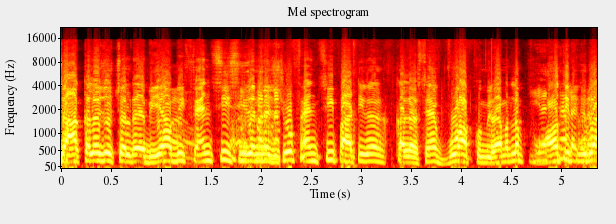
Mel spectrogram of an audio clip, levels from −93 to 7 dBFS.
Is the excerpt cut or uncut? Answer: cut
